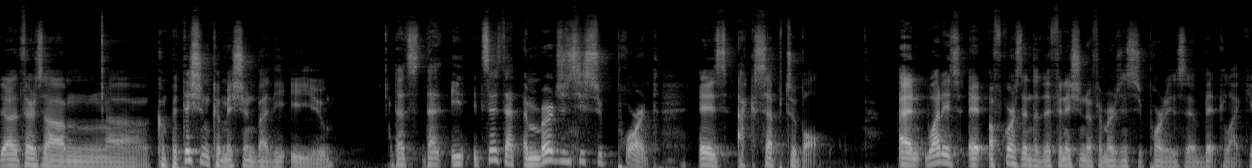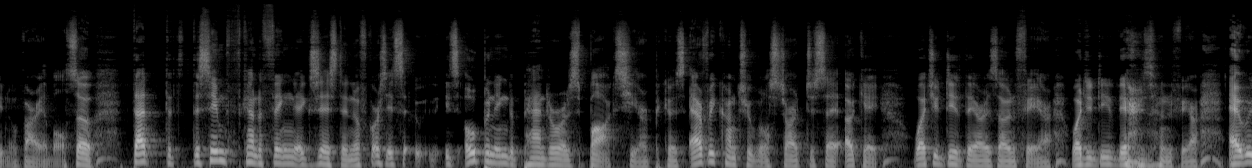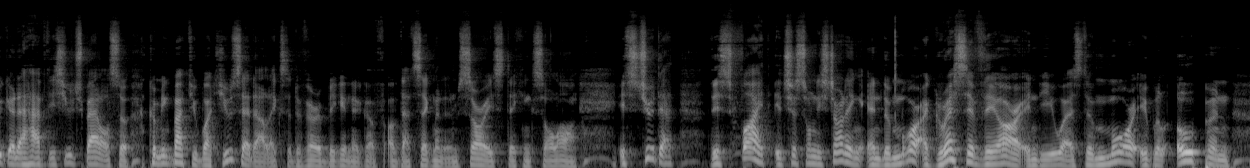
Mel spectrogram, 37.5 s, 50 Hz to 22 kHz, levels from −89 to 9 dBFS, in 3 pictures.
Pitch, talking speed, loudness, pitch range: 110 Hz, 210 wpm, -33 LUFS, 90-130 Hz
